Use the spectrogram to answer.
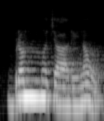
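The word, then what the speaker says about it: ब्रह्मचारिणौ: त तापस दोन मात्रा ब्रह्मचारीण आता ब्रहला म जोडला तिथे ब्रह्म जोडाक्षर आहे ब्र म्हणताना पुन्हा ब्र वर पण आघात येल ब्रह्म चारण पुत्र हे रसव्याचा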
